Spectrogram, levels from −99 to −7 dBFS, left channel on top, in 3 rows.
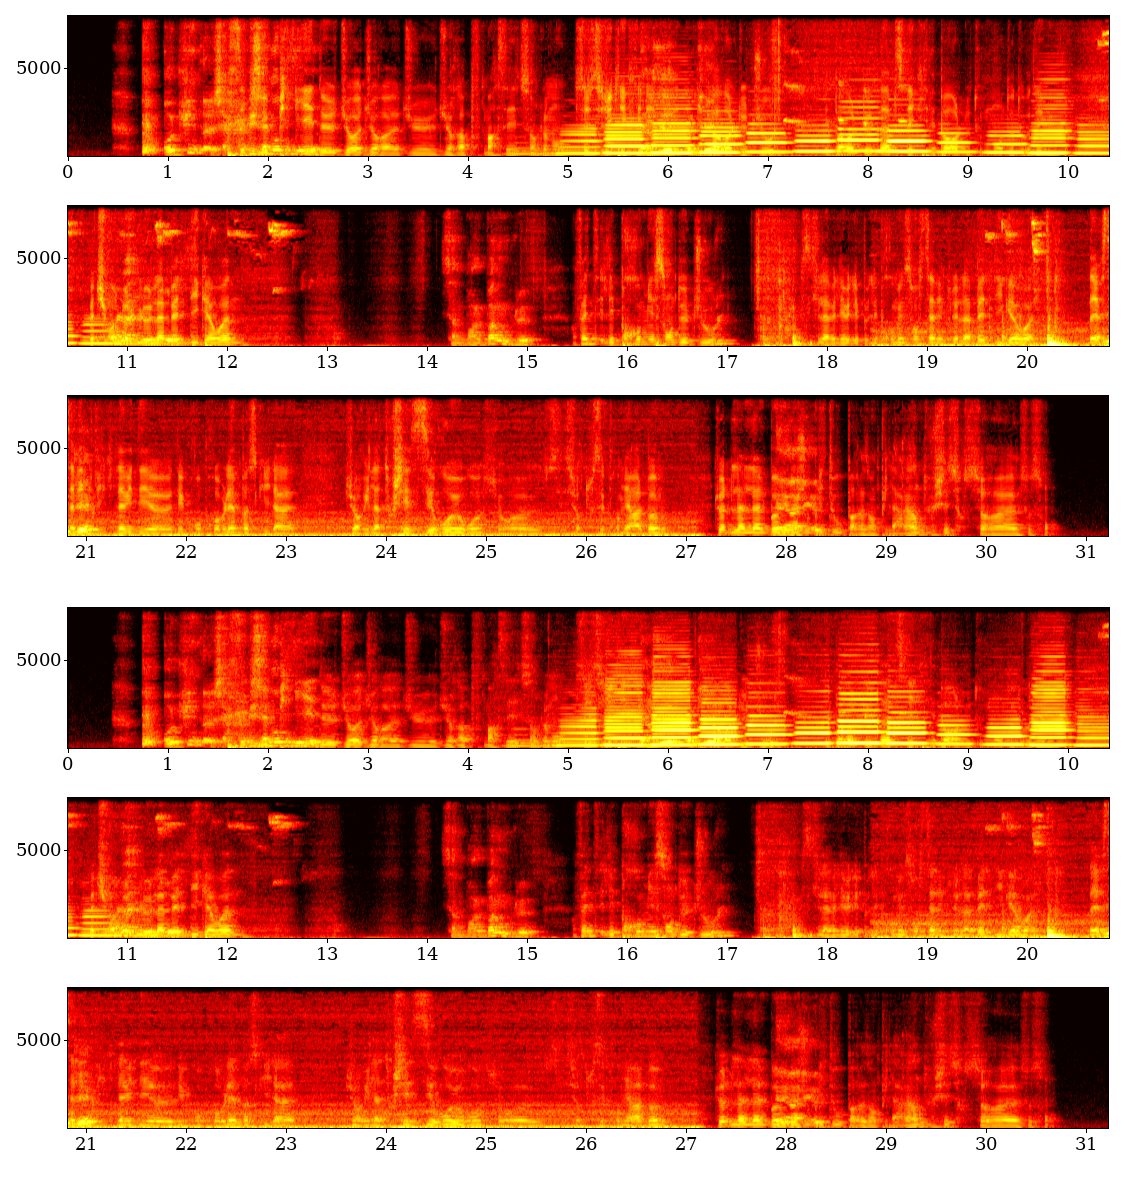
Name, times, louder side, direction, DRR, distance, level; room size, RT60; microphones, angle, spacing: voice 1, 0.5-2.5 5.7-6.5 10.8-11.5 14.2-15.1 20.7-21.1 27.9-28.4, left 1 dB, 15° left, 2.2 m, -30 dB
voice 2, 1.6-12.2 15.5-17.0 17.8-20.2 20.6-21.0 21.3-30.6, left 1 dB, 40° left, 1.7 m, -34 dB
Wind instrument woodwind instrument, 4.4-11.5, right 3 dB, 75° right, 1.2 m, -19 dB
sound 1, 6.8-8.6 9.2-9.3 9.9-13.7 13.9-14.0 14.9-15.3 17.2-18.6 19.4-21.0 21.2-21.3, left 1 dB, 65° left, 1.6 m, -30 dB
sound 2, 18.4-27.1, right 1 dB, 15° right, 2.5 m, -35 dB
10.5 x 10.0 x 2.2 m
head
